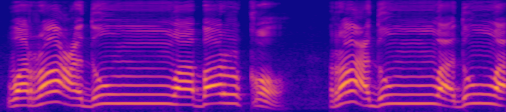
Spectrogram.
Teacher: نون تنوین، اس کے بعد واو حروف ادغام میں سے، ادغام بالغنہ ہو گیا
